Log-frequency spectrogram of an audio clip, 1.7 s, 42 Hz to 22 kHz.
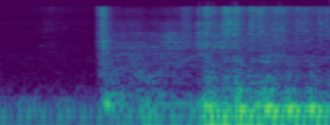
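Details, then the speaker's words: Lifted 1985 Chevy Suburban with Edelbrock carburetor, sat for 4 years, first start on carb and choke cleaner: after silence the engine catches at once and holds a low, steady idle without stumbling; starts easily. "Did it really just start that easy? It started. That's good. It works."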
